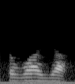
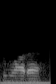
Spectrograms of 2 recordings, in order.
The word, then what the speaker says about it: Sawaya: Sawaya, rather, not Sawada.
